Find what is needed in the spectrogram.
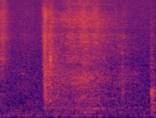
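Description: Wardrobe sliding door being rolled open along its track. It starts with a short knock about two-thirds of a second in, then a soft, steady rolling noise lasts about a second.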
